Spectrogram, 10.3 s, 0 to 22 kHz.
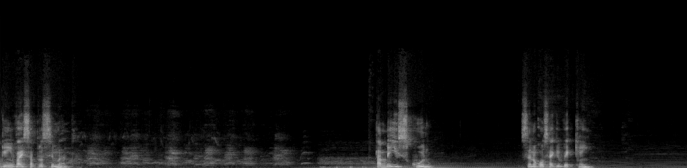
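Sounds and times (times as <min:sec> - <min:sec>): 
speech: 0:00.0 - 0:01.2, 0:05.6 - 0:06.6, 0:07.8 - 0:09.0
dogs barking: 0:00.8 - 0:04.8
low rumble: 0:04.8 - 0:08.3.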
